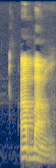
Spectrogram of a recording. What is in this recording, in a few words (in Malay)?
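"abang", Malay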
